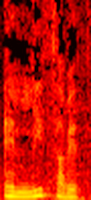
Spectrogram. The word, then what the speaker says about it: Elizabeth: Elizabeth.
